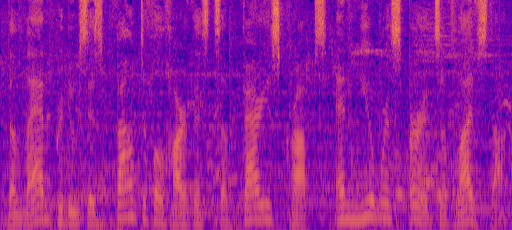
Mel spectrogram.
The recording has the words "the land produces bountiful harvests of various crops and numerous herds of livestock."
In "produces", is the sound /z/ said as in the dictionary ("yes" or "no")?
yes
